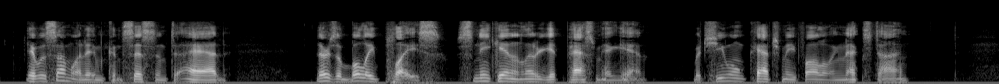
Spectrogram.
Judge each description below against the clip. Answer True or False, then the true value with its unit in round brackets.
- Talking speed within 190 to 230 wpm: False (160 wpm)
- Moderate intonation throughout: True (4.3 semitones)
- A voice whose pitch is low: True (115 Hz)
